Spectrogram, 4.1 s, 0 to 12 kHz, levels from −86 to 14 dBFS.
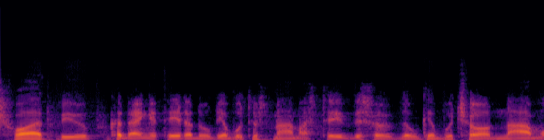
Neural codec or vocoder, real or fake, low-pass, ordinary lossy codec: codec, 16 kHz, 0.5 kbps, X-Codec, HuBERT features, trained on LibriSpeech; fake; 7.2 kHz; MP3, 64 kbps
